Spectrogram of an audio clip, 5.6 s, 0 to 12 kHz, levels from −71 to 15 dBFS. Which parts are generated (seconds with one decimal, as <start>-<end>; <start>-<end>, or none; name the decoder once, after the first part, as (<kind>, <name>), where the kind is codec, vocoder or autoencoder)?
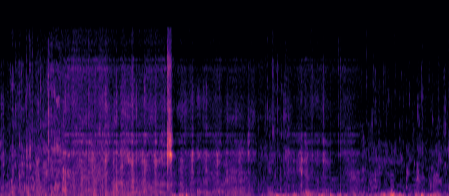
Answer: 0.8-3.2 (codec, SNAC); 3.6-4.5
